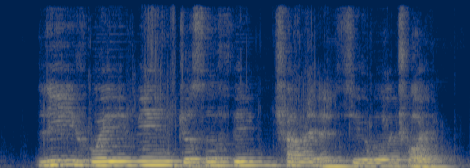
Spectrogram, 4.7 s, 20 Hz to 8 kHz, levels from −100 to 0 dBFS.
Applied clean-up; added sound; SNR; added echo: neural separator model SepFormer DNS4.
